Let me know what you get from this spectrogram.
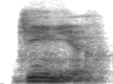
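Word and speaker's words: Jeen-yuhs: It's spelled like it's spelled like jeans. Right. Like, well, no, not even that. It's JEENUYUH. Genius. Genius.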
